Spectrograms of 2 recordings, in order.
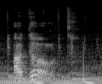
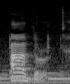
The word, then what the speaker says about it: adult: talk about this word in british english this word is pronounced adult in american english this word is generally pronounced adult number three let's look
